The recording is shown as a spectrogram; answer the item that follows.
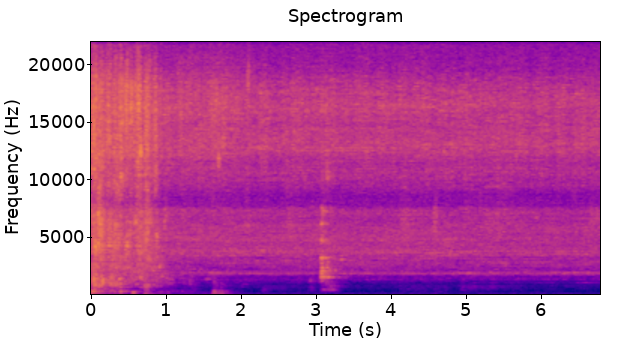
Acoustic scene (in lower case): restroom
